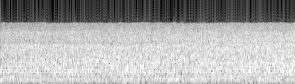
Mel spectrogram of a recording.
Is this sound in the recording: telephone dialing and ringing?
no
